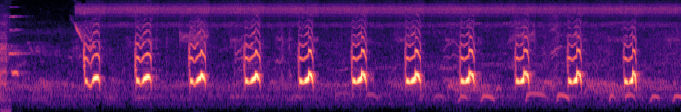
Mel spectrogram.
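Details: A male Black-collared Barbet calls without his duet partner, which is rarely heard: a series of about twelve mellow, wavering hooted notes, roughly two per second, with faint softer notes in between.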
